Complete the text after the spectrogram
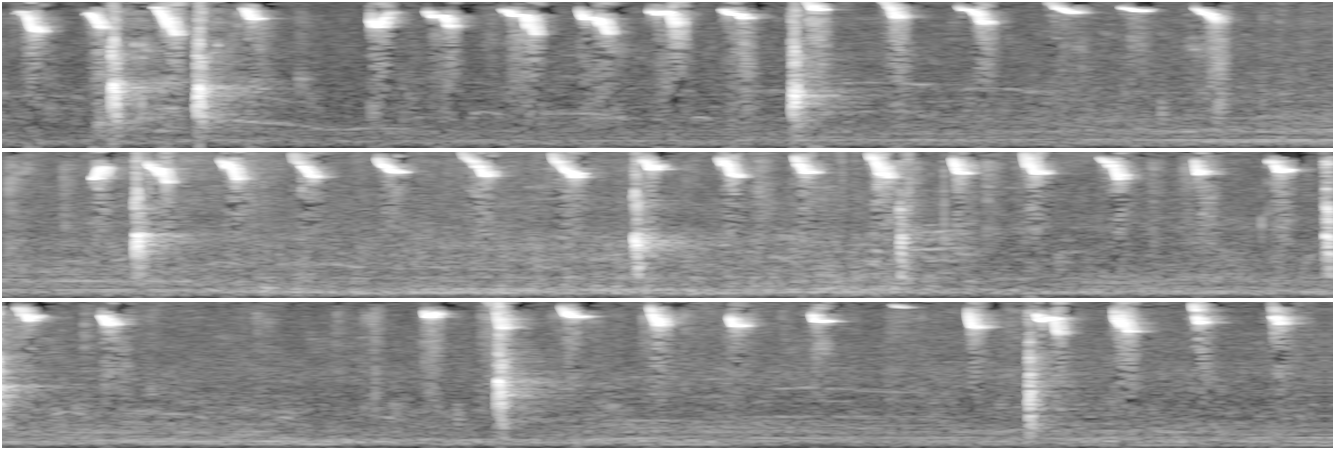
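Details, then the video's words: A long series of high, falling chirps from a squirrel calling its mother, delivered in bursts about two or three per second, with occasional loud clicks and a soft low background rumble. "THE SOUND OF A SQUIRREL CALLING ITS MOTHER"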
